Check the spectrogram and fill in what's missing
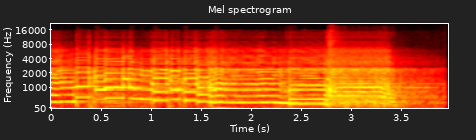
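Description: A fast pentatonic rock lick on a distorted electric guitar, played up to speed as a quick run of sustained notes that climb, slide and ring out loud and close, with no talking.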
